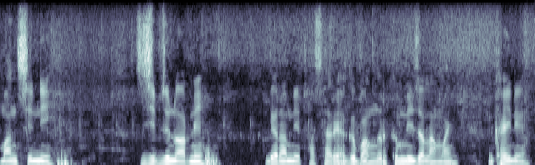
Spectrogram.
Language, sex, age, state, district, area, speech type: Bodo, male, 30-45, Assam, Udalguri, rural, spontaneous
